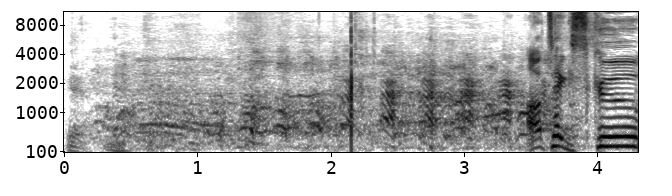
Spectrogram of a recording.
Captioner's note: laughter and applause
